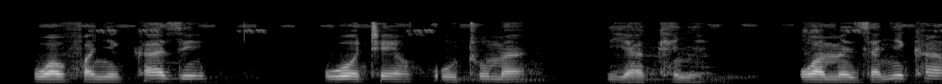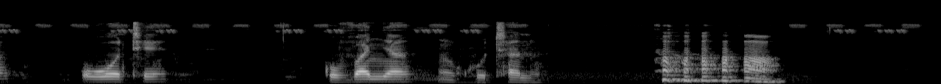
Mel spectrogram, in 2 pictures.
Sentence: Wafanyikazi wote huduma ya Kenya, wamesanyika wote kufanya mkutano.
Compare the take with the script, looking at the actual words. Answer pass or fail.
pass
